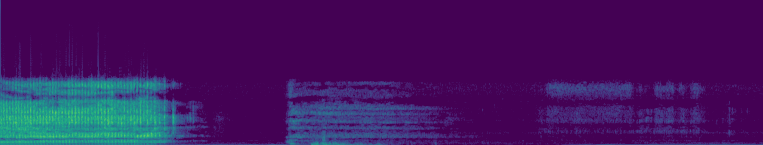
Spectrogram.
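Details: Female belching: a long, loud, voiced belch followed by a shorter, lower rumbling one; burping.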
